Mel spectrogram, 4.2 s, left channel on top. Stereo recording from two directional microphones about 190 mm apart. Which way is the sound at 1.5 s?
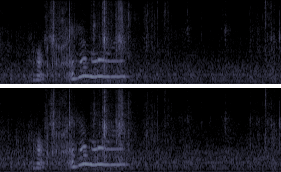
30° left (ahead or behind).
